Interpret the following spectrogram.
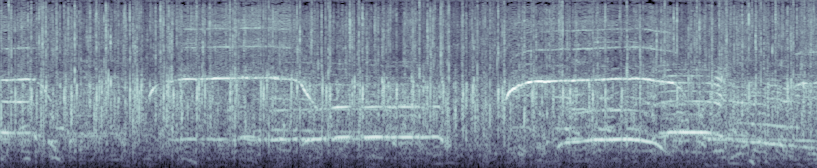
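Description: A crowd applauding, with a slow tune of long held notes, several at once, playing over the clapping.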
